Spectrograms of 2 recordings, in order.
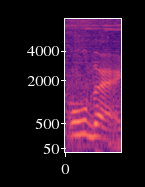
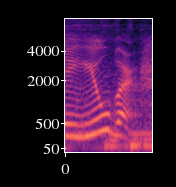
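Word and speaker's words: über: 在台湾我们都说 Uber，但是在德语的发音呢是 Uber。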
